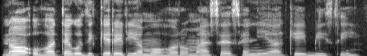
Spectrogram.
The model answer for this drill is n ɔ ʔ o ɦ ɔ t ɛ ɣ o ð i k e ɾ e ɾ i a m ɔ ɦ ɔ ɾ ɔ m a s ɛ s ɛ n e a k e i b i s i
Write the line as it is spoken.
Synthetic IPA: n ɔ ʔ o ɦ ɔ t ɛ ɣ o ð i k e ɾ e ɾ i a m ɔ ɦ ɔ ɾ ɔ m a s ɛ s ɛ n i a k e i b i s i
